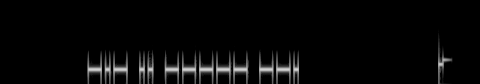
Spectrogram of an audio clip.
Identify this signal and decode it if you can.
Morse code, heard as a keyed tone, about 28 wpm, 700 Hz. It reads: KI0G
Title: NA SOTA Chaser Callsigns 28wpm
